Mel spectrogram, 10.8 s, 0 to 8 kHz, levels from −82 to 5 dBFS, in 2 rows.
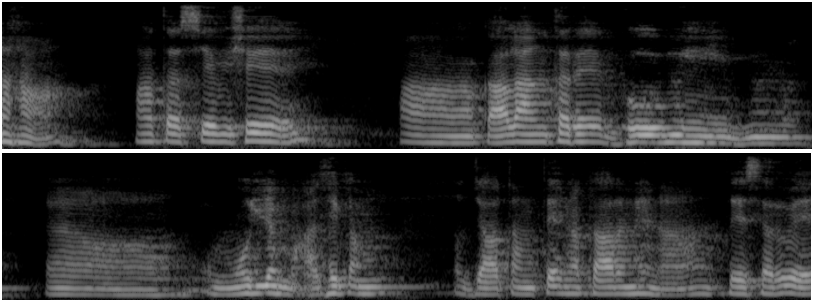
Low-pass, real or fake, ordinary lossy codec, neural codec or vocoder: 7.2 kHz; fake; none; autoencoder, 48 kHz, 32 numbers a frame, DAC-VAE, trained on Japanese speech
